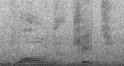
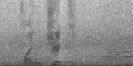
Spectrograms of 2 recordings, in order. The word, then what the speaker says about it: Phloen Chit: at the plit BTS it's spelled plone chit but that's not the way you say it so don't tell a taxi chit you got to tell them play chit that'll work that's the building we're going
